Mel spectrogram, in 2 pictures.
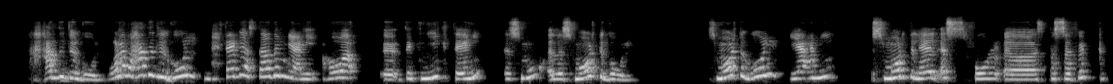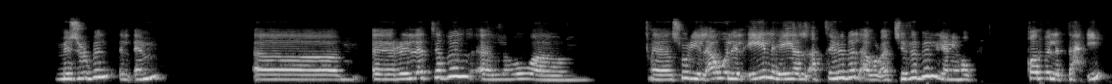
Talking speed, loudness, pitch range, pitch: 125 wpm, -17 LUFS, 230-320 Hz, 260 Hz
